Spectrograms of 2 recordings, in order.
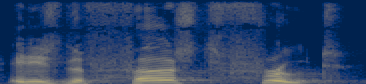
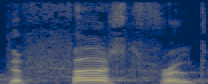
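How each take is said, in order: First: Slow, weighty first fruit; slowed, deliberate emphasis. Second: Slow, weighty repeat of first fruit; slowed emphatic repeat. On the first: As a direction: lean on each word to make it sink in. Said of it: "slowed emphasis". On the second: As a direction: drive it home slowly. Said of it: "slowed repeat". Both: Shown as a demonstration.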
